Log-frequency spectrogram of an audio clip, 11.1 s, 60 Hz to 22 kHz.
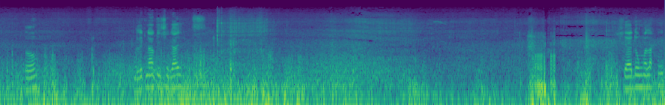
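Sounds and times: wind buffeting microphone: 0.0 - 11.0
sea water splashing: 3.5 - 8.6.

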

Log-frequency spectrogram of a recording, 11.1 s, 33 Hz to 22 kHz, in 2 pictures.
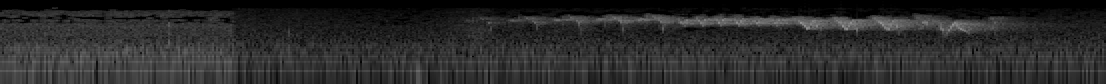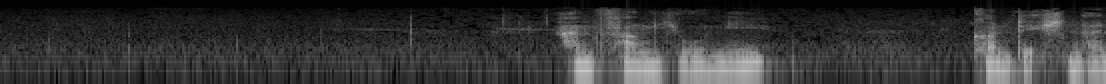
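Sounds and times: songbird singing: 2.2 - 5.5, 7.0 - 10.7.

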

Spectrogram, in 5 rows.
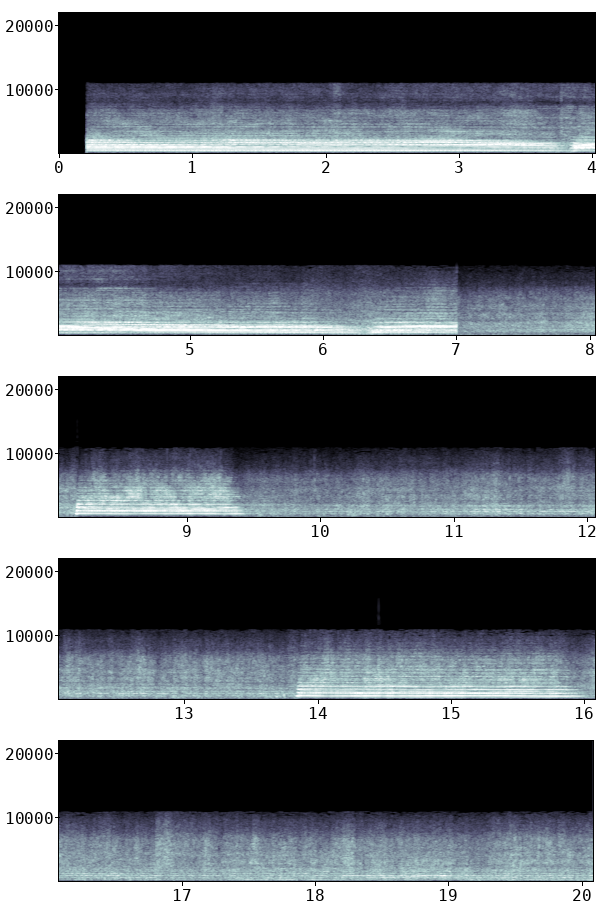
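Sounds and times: locomotive air horn blasts: 0.2 - 7.0, 8.2 - 9.6, 13.8 - 16.1, 18.0 - 19.3
passing train rumble: 0.2 - 20.0.

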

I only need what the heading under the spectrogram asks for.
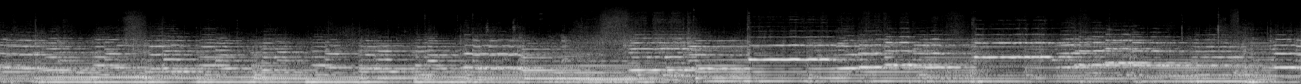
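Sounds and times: flute playing slow melody: 0.0 - 13.0
low accompaniment: 0.0 - 13.0.

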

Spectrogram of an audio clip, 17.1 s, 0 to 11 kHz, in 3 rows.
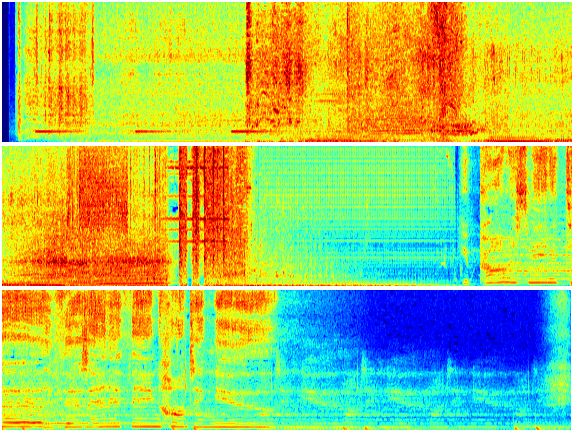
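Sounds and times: car engine revving: 0.2 - 7.4
short electronic beeps: 1.3 - 1.7, 2.3 - 3.4
tire squeal: 2.4 - 5.1.

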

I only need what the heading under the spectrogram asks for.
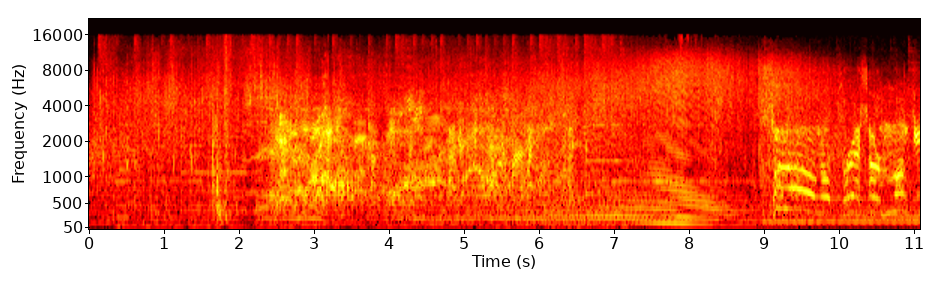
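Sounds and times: propeller engine drone: 0.0 - 11.0.

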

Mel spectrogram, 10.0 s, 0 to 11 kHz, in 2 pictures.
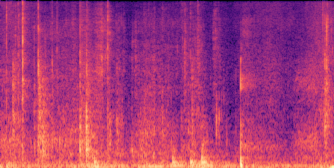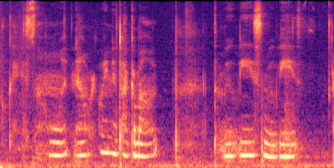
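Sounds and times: woman speaking softly: 5.1 - 7.4, 8.2 - 10.0.

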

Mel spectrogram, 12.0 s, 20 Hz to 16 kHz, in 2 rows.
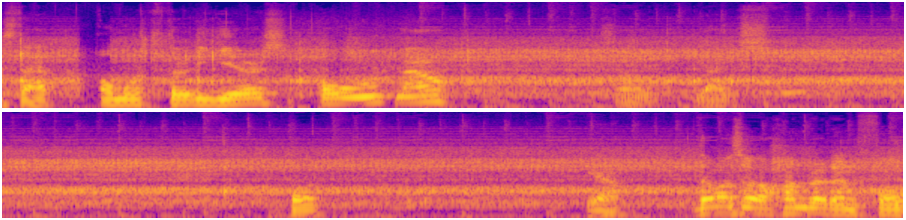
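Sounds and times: tape hiss and hum: 0.0 - 12.0
man's voice: 4.0 - 5.2, 9.9 - 12.0.

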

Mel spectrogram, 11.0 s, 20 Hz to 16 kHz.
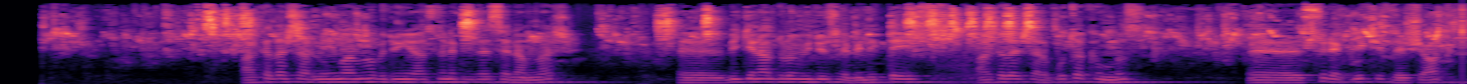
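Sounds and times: budgerigars chirping and chattering: 0.4 - 11.0.

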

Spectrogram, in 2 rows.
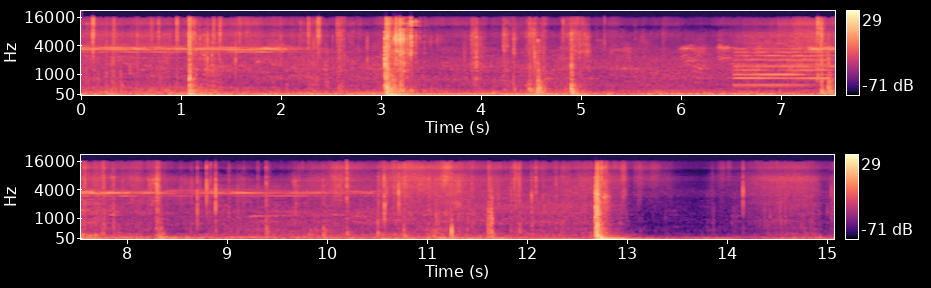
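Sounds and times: car door clunk: 0.1 - 1.5, 3.0 - 3.5, 12.6 - 13.2.

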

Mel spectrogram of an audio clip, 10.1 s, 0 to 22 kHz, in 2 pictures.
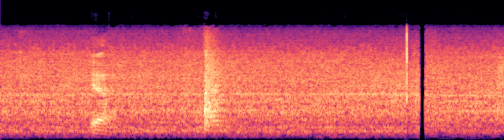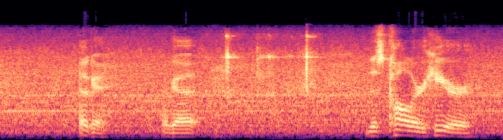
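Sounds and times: fan-like background noise: 0.0 - 10.0.

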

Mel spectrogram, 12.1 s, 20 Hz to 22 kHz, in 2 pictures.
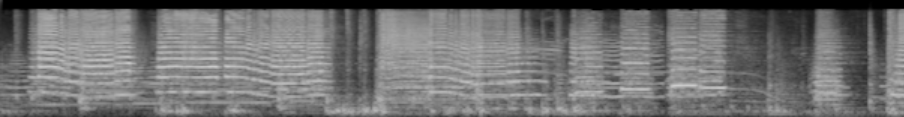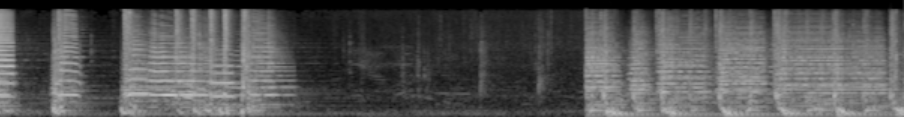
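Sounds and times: heavy drum beats: 0.0 - 8.0, 9.9 - 12.0
marching band brass: 0.0 - 12.0.

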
